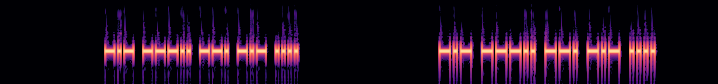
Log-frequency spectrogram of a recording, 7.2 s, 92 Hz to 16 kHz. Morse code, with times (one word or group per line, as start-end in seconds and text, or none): 1.1-3.0 K8GKH
4.4-6.5 K8GKH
